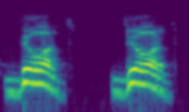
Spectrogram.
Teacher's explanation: it's basically messing up the consonant and then saying o instead of uh because uh doesn't exist in Ukrainian or Russian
